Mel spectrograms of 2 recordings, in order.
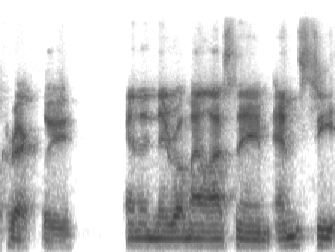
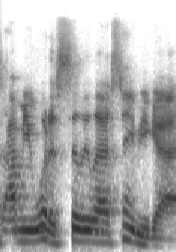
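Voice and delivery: lightly voiced sweet old lady, higher; Tony; 6 semitones higher than usual. Insurance agent teasing caller about surname, lightly imitated. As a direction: tease like a familiar older phone agent.

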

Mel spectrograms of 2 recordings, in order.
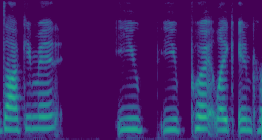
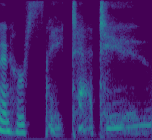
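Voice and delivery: whispering; 2 semitones higher, 11 dB quieter, slower than usual. Real, not acted. Gossipy aside about outfit.

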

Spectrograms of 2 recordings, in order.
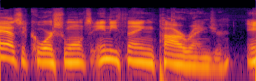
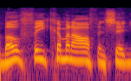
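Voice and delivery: usual speaking voice

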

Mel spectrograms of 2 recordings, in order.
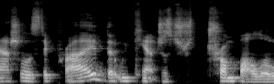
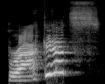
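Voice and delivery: tentative answer; 6 semitones higher than usual. Retold or imitated. Retells rep's unsure answer.

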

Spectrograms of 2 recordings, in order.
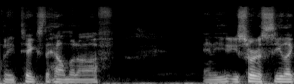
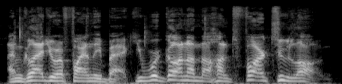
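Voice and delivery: higher, louder, formal lizard voice; lizard-folk sister; 6 semitones higher, 7 dB louder than usual. Acted. Lizard sister scolds brother back from a long hunt, raised formal voice. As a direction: greet a hunter home with raised voice. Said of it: "the other lizard folk goes".

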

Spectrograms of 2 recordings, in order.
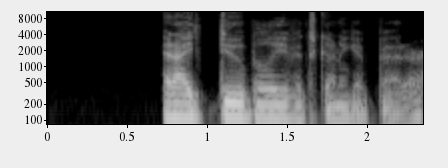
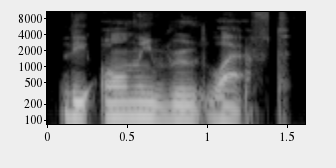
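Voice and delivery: ordinary talk, nothing marked

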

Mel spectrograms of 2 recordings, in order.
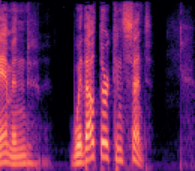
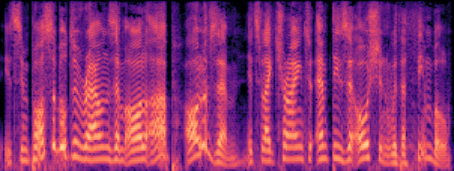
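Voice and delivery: put-on high-pitched comic Flemish accent; 5 semitones higher than usual. Someone from the Flemish Institute despairing over crayfish, hammed-up Flemish accent. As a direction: quote it in an exaggerated Flemish accent. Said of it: "quote from someone from the Flemish Institute".

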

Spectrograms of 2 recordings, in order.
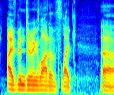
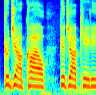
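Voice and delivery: mock coach praise; 7 semitones higher, 3 dB louder than usual. Coach praising kids, imitated.

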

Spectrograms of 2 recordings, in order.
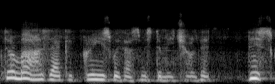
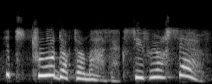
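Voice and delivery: alarmed insistence; 6 semitones higher than usual. Acted. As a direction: blurt out the discovery in alarm.

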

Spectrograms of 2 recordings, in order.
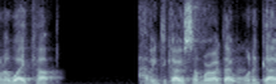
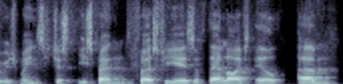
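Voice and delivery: ordinary talk

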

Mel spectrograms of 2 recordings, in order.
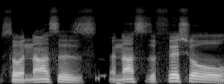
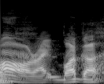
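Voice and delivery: put-on Australian accent. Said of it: "Australian accent".

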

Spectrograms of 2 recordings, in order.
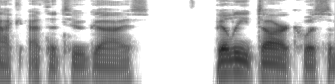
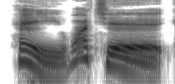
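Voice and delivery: louder, slow sharp protest; protesting shout; 7 semitones higher, 9 dB louder, much slower than usual. A narrator's reading. Caroline thrown by a swerve, protesting loudly to Joey. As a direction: snap at the reckless driver. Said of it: "Caroline protested to Joey".

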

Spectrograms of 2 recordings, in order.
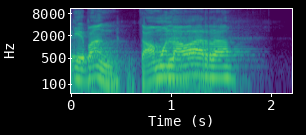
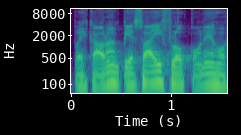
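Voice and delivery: ordinary delivery

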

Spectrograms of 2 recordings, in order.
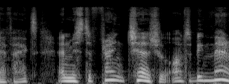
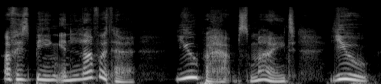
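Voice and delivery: high-pitched, earnest appeal; eager high character voice; crying out; 10 semitones higher than usual. A narrator's reading. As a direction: press the question in a lifted voice. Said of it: "cried Harriet".

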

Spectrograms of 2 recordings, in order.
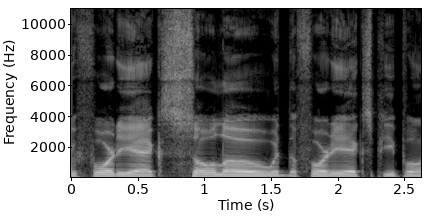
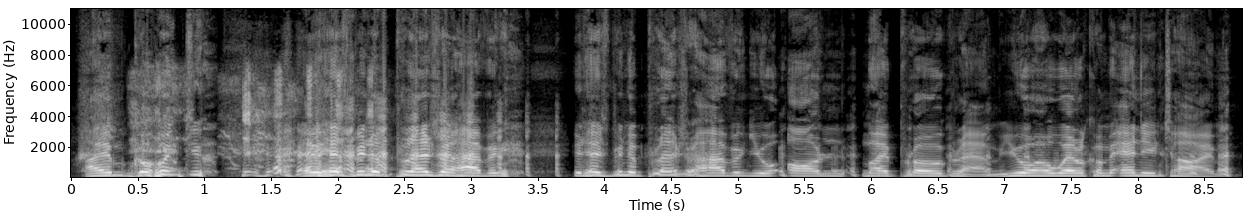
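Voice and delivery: put-on host voice; 3 semitones higher, 6 dB louder than usual. Hosting sign-off in put-on voice.

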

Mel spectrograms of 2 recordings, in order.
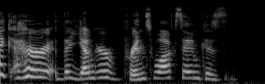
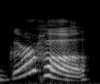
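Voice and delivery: mock-exasperated, stretched-out words; exasperated scolding; 8 semitones higher, 6 dB louder, much slower than usual. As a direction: scold a foolish heroine, dragging it out. Acted scolding of book heroine.

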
